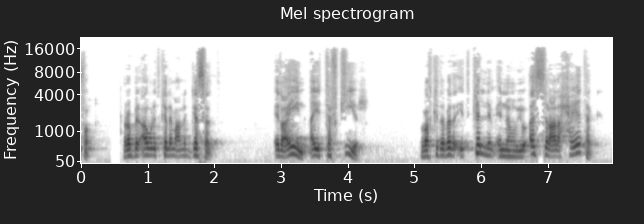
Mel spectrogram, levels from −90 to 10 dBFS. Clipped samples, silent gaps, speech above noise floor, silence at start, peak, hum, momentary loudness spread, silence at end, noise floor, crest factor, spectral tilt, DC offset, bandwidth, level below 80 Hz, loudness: under 0.1%; 0.44-0.57 s; 46 dB; 0 s; -6 dBFS; none; 9 LU; 0.3 s; -69 dBFS; 18 dB; -5.5 dB/octave; under 0.1%; 16.5 kHz; -66 dBFS; -23 LUFS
